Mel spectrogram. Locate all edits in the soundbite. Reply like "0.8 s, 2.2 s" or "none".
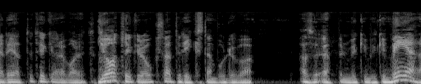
1.0 s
